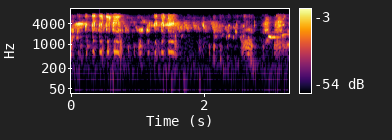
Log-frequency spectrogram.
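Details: At a Polish black stork nest near Lodz at dawn, 30 May 2017, during a feeding by the male: short wheezy, rasping pulses in quick bursts, with a thin rising squeal near the end.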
